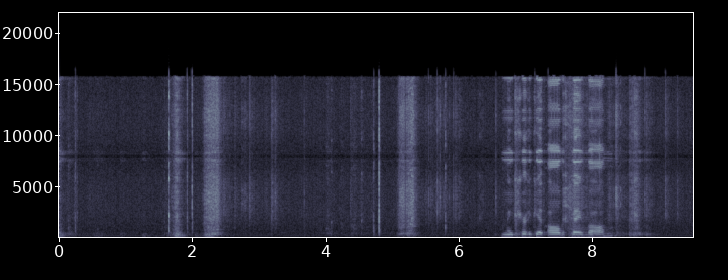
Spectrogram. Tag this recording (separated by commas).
Speech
